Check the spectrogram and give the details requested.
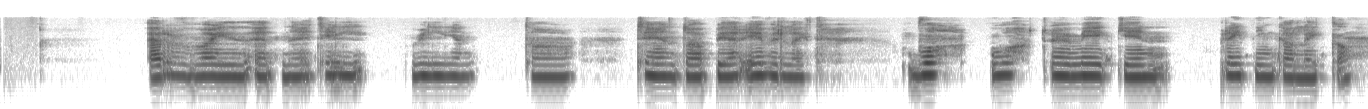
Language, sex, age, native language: Icelandic, female, 12, Icelandic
